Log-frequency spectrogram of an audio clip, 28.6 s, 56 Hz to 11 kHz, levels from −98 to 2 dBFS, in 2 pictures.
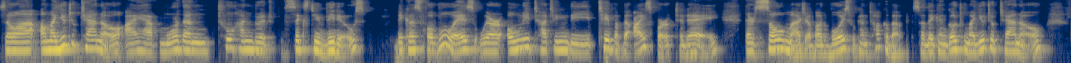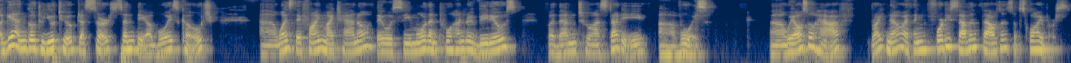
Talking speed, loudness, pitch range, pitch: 170 wpm, -22 LUFS, 145-185 Hz, 165 Hz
